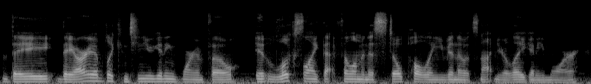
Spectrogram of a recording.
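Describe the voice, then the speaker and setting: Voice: medium pitch, steady tone, fast talker, a little mellow, a little hiss or hum. A game master narrating a tabletop role-playing session in a conversational, improvised way, feeling out the phrasing along the way.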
